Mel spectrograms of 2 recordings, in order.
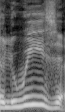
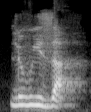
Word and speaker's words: Louisa: là donc on va faire un débat entre Louise est-ce que je prononce bien votre nom Louise Louisa Louisa Louisa c'est bien ça exact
